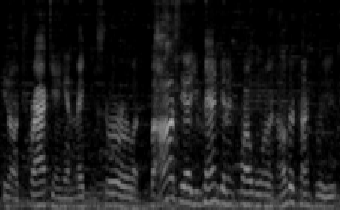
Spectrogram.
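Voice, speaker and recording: A man's voice: fairly high pitch, fast, over music. A man from the United States, a guest and video creator, talking in a casual interview and addressing viewers directly. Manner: assertive, lectures the audience directly.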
